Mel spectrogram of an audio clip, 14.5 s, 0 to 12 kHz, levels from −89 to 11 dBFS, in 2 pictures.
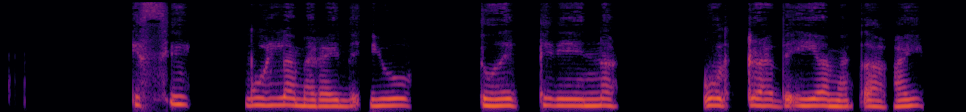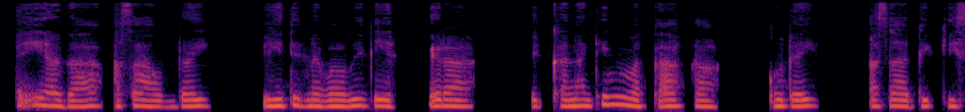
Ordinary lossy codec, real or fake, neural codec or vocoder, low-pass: MP3, 48 kbps; fake; codec, 24 kHz, 1 kbps, SNAC; 10.8 kHz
